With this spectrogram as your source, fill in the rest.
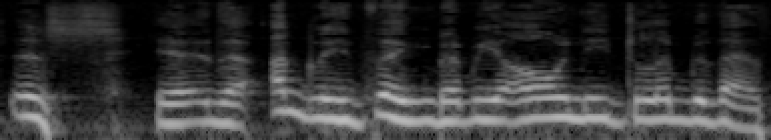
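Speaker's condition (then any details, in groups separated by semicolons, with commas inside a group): Cerebral palsy; congenital, since birth, early childhood IQ in low 60s, labelled mildly mentally disabled; eight years special placement therapy: walking, speaking, dressing; distinctive speech, jokingly called North Dakota accent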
